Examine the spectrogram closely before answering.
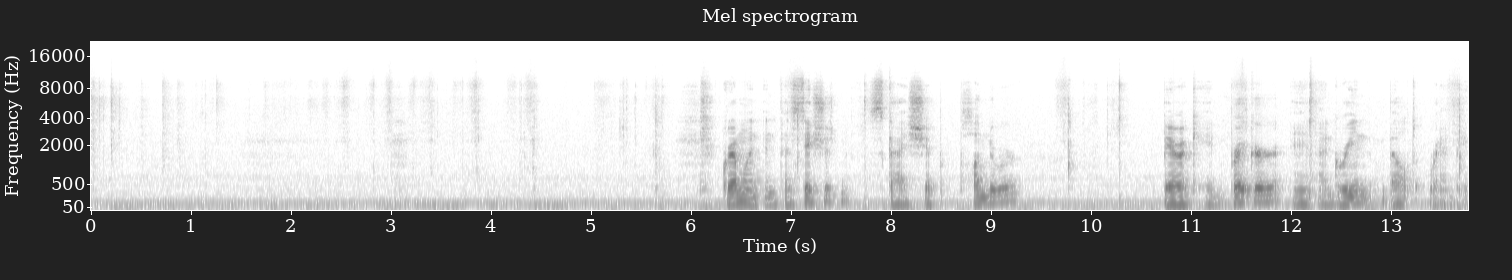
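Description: Playing cards rustle and flick as they are shuffled.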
